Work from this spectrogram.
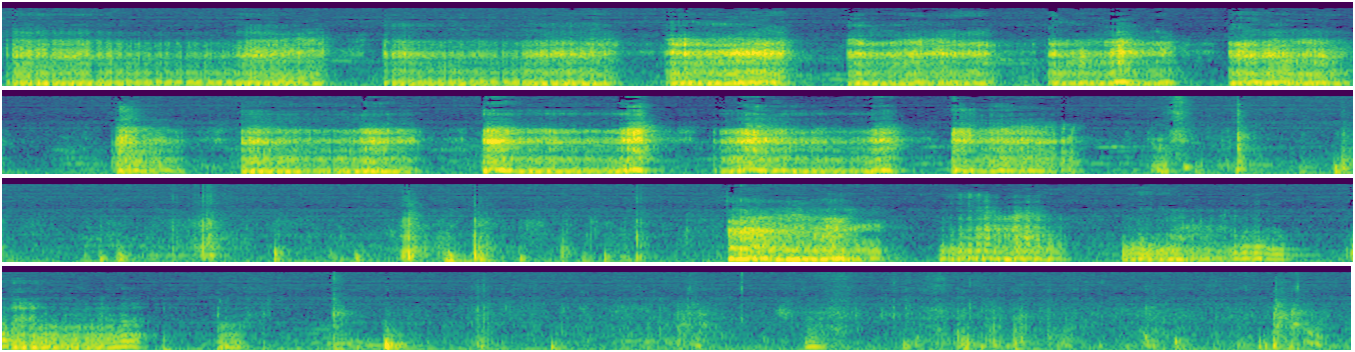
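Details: Young female pup tries her luck play-biting a person's arm, growling in a rapid run of short grating bursts for about nine seconds, then quieter scattered growls and rustling before a brief renewed burst.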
